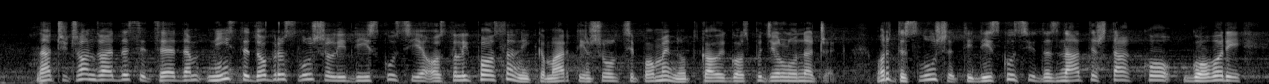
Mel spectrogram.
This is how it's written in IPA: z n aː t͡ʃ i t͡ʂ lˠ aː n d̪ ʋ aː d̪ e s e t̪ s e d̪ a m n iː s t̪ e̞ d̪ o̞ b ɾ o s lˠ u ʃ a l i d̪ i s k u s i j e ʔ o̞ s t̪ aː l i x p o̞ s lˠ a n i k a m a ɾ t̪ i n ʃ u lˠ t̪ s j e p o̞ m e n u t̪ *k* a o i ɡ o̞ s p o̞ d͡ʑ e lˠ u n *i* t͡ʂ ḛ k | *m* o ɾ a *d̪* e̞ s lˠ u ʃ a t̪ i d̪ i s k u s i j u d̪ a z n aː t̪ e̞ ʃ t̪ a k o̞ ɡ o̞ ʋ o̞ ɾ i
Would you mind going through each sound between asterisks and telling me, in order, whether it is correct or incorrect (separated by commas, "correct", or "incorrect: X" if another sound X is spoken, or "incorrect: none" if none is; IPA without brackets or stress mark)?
correct, incorrect: a, correct, incorrect: t̪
